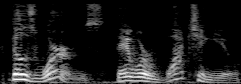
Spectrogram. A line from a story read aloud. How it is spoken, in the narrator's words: Regina exclaimed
